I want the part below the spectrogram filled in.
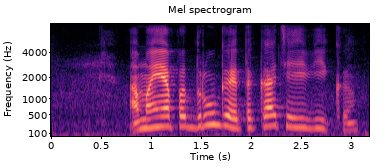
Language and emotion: Russian, neutral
